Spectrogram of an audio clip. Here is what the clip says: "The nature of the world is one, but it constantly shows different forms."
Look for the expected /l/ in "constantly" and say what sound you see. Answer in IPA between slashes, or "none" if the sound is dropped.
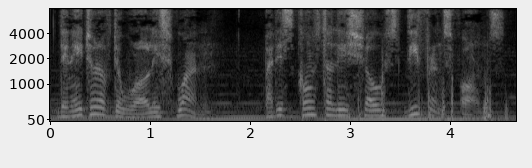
/l/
